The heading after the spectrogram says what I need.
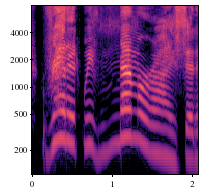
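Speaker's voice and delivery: tired parents snapping back at smug friends; exasperated retort. Retold or imitated. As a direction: roll your eyes through it.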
